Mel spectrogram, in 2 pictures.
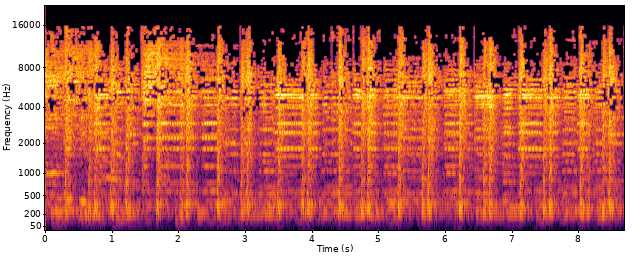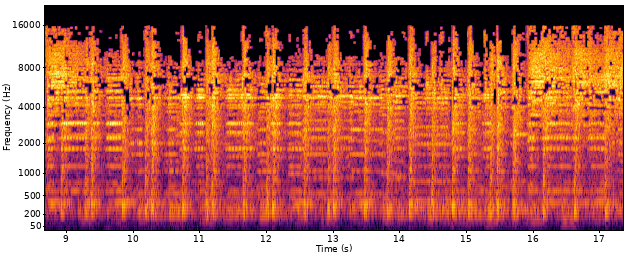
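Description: Rock band playing live, an instrumental passage led by accordion over a fast, steady drum beat, on an audience recording made with a portable cassette recorder and microphone.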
